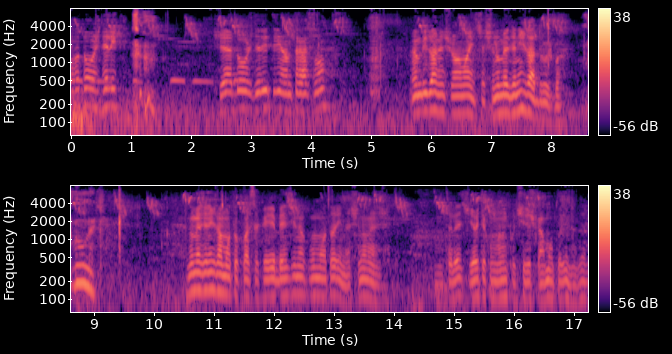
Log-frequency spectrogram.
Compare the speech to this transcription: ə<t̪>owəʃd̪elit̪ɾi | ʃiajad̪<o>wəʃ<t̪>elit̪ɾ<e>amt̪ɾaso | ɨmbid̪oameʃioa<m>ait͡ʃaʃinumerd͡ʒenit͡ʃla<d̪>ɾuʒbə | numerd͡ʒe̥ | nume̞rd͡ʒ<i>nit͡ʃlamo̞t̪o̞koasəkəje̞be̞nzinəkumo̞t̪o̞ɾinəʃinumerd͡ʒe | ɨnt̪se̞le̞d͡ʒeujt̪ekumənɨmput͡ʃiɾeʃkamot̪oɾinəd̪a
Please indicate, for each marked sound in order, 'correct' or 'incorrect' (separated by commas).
incorrect, correct, incorrect, incorrect, correct, correct, incorrect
